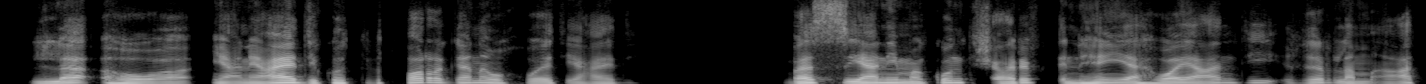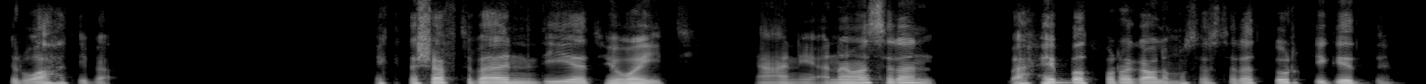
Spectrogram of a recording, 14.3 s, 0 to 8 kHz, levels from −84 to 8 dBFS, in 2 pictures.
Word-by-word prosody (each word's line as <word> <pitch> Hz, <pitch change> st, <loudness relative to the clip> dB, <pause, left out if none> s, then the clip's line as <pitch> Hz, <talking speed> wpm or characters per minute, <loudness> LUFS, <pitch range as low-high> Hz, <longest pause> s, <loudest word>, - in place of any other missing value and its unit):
لأ 145 Hz, +5 st, +3 dB
هو 125 Hz, +1 st, +2 dB
يعني 135 Hz, -1 st, -1 dB
عادي، 160 Hz, -2 st, +7 dB
كنت 130 Hz, 0 st, 0 dB
باتفرج 170 Hz, +5 st, 0 dB
أنا 170 Hz, 0 st, +1 dB
وإخواتي 140 Hz, -3 st, -2 dB
عادي، 120 Hz, +5 st, -6 dB, 0.7 s
بس 150 Hz, +1 st, +4 dB
يعني 150 Hz, +2 st, +6 dB
ما 135 Hz, -3 st, +3 dB
كنتش 170 Hz, -2 st, -2 dB
عرفت 165 Hz, +7 st, +1 dB
إن 130 Hz, -1 st, 0 dB
هي 150 Hz, +3 st, +3 dB
هواية 145 Hz, +4 st, +3 dB
عندي، 160 Hz, +2 st, -3 dB
غير 155 Hz, +4 st, -4 dB
لما 130 Hz, -2 st, -2 dB
قعدت 135 Hz, +1 st, -6 dB
لوحدي 125 Hz, -1 st, -4 dB
بقى. 120 Hz, -1 st, -16 dB, 1.3 s
اكتشفت 140 Hz, +4 st, -3 dB
بقى 150 Hz, +3 st, +2 dB
إن 135 Hz, -4 st, -2 dB
ديّة 140 Hz, +3 st, -2 dB
هوايتي، 120 Hz, -2 st, -1 dB, 0.3 s
يعني 125 Hz, 0 st, -11 dB
أنا 150 Hz, +1 st, -2 dB
مثلًا 165 Hz, -2 st, -1 dB, 0.4 s
باحب 150 Hz, +8 st, -1 dB
أتفرج 150 Hz, 0 st, -1 dB
على 130 Hz, -1 st, 0 dB
مسلسلات 125 Hz, +4 st, -8 dB
تركي 150 Hz, -3 st, -4 dB
جدًا. 125 Hz, -1 st, -3 dB
140 Hz, 155 wpm, -23 LUFS, 125-155 Hz, 1.3 s, عادي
